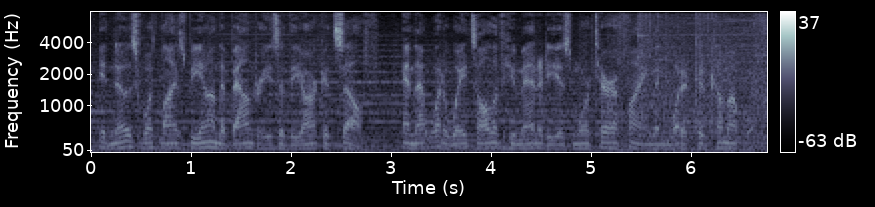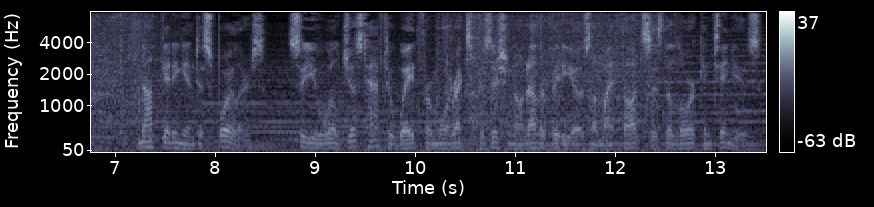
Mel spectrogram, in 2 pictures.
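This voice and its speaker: Male game commentator, robot-filtered voice, low and measured, loud game music underneath. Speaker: gameplay commentator.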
